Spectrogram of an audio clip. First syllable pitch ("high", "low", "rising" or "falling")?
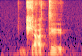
rising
